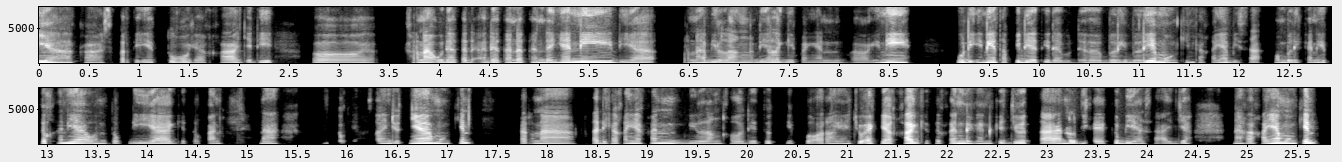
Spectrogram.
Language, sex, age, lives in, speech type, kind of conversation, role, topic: Indonesian, female, 30-34, Indonesia, conversation, advice, advisor, Bagaimana cara menemukan hadiah yang berkesan untuk orang tersayang?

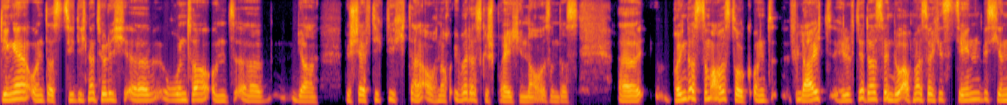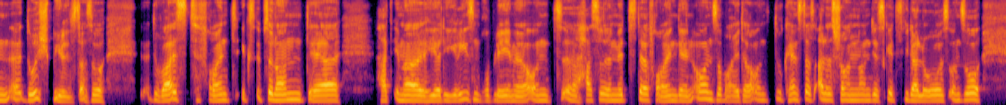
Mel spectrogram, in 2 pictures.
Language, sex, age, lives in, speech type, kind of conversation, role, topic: German, male, 60-64, Germany, conversation, advice, advisor, Wie kann ich meinen Freunden sagen, dass mich der Druck belastet, immer verfügbar und unterstützend zu sein?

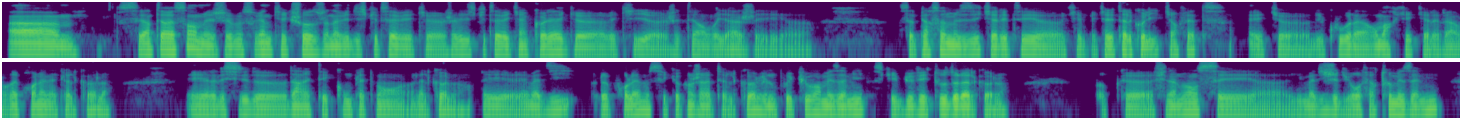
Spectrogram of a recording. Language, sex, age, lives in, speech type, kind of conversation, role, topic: French, male, 30-34, France, conversation, advice, user, Comment décririez-vous votre dépendance aux somnifères ou à l’alcool pour dormir ?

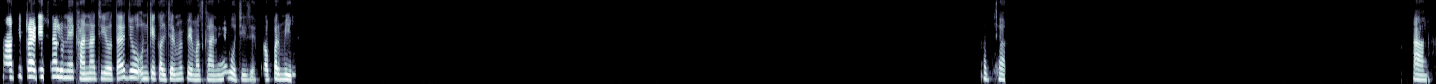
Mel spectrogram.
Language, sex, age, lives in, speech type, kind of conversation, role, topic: Hindi, female, 30-34, India, conversation, podcast, host, Ghar ko guest-ready karne ke liye tumhare quick tips kya hain?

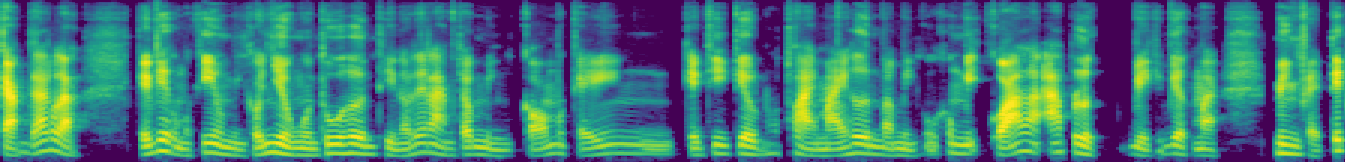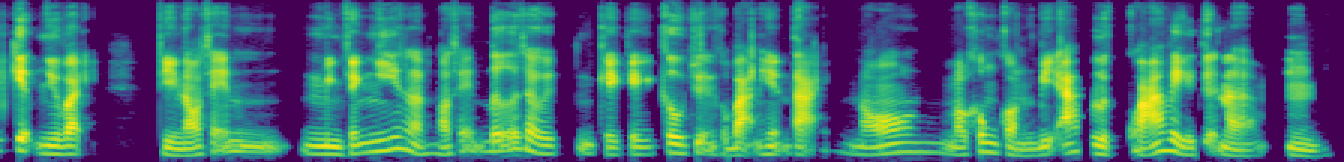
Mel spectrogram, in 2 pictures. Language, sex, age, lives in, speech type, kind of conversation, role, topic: Vietnamese, male, 25-29, Vietnam, conversation, advice, advisor, Làm thế nào để xây dựng quỹ khẩn cấp khi bạn chưa có khoản dự phòng cho những tình huống bất ngờ?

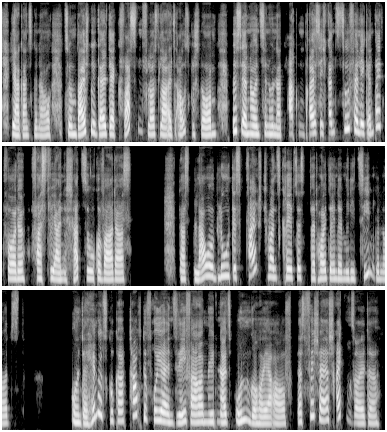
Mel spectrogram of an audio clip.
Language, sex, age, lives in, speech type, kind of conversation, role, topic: German, female, 55-59, United States, read, expert-assistant, expert, Wie finde ich spannende und vertrauenswürdige Informationen über das Leben im Ozean?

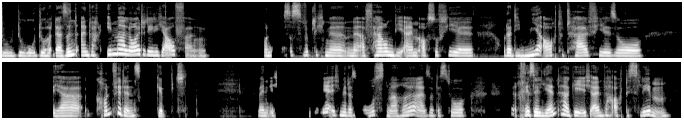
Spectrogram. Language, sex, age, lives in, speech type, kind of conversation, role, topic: German, female, 40-44, Germany, conversation, podcast, guest, Was war der schönste Zufall, den du auf einer Reise erlebt hast?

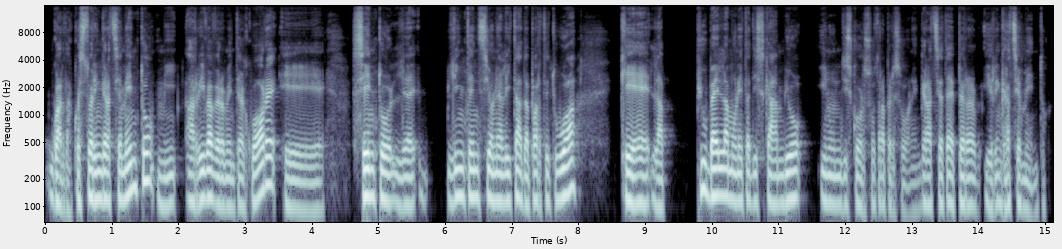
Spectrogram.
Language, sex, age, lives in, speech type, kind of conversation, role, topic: Italian, male, 50-54, Italy, conversation, podcast, guest, Quali sono le tradizioni della tua famiglia?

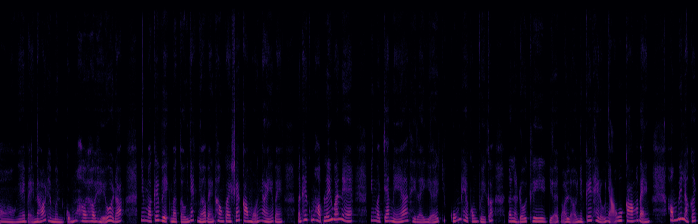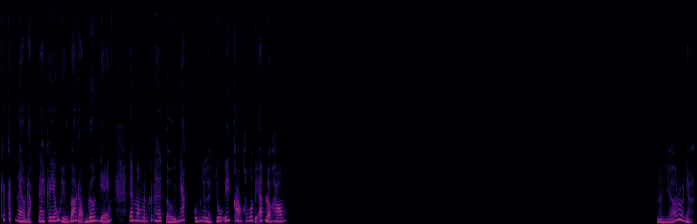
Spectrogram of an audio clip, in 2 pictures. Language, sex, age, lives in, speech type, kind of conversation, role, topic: Vietnamese, female, 25-29, Vietnam, read, expert-assistant, asker, Có cách nào giúp cha mẹ nhận biết và hỗ trợ từng giai đoạn phát triển tâm lý của con hiệu quả hơn không?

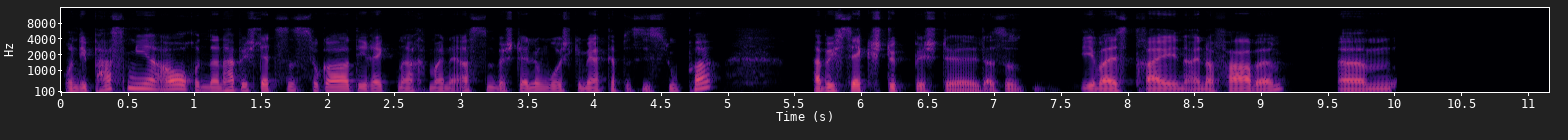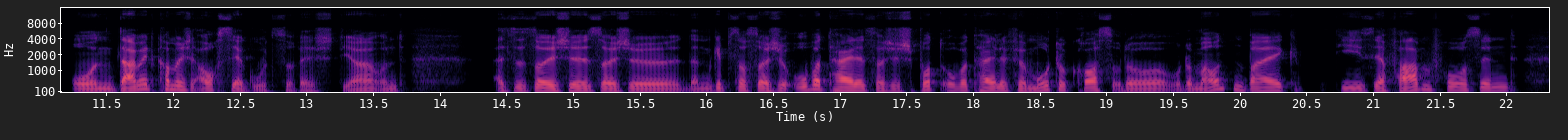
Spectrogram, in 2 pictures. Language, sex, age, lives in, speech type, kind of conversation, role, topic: German, male, 30-34, Germany, conversation, advice, user, Wie finde ich beim Online-Shopping die richtige Kleidergröße?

